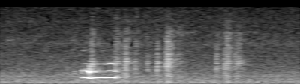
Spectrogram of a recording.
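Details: Male pet cat making his strange noise on spotting something, apparently staring at the ceiling: one short, clear, tonal chirp with a bright harmonic stack, lasting about a quarter second, followed by faint soft rustling in a quiet room.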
